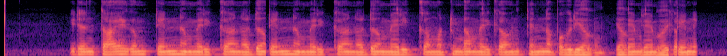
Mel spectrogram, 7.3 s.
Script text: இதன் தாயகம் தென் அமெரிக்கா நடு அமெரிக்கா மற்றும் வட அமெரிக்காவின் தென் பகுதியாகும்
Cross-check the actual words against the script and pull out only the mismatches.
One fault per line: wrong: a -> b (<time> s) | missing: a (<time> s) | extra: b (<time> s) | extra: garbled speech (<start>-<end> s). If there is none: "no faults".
extra: தென் (2.7 s)
extra: நடு அமெரிக்கா (3.5 s)
missing: வட (4.7 s)
extra: garbled speech (6.2-7.0 s)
